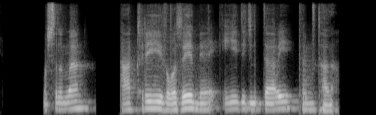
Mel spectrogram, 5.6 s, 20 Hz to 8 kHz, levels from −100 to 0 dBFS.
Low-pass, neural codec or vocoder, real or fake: 7.2 kHz; codec, 16 kHz, 0.5 kbps, X-Codec, HuBERT features, trained on general audio; fake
